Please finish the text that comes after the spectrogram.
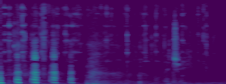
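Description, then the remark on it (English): Dog tags jangle in a quick run of bright metallic clinks, about six in the first half-second, then settle into softer, scattered rattles. Fairly quiet, with no voices. “We got dog tags? Is that what that is?”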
